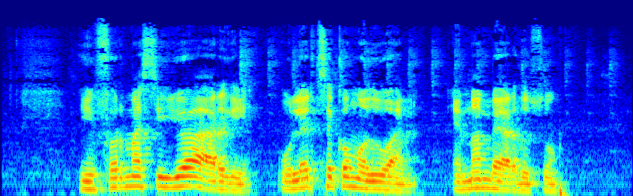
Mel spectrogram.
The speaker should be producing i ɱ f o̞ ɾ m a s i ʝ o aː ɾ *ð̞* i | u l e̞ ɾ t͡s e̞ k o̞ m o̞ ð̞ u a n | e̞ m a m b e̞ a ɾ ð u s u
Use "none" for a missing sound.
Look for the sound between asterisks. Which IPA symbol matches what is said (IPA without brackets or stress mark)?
ɣ̞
